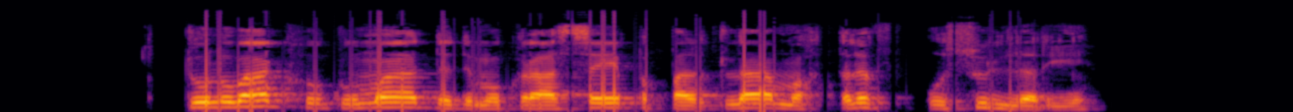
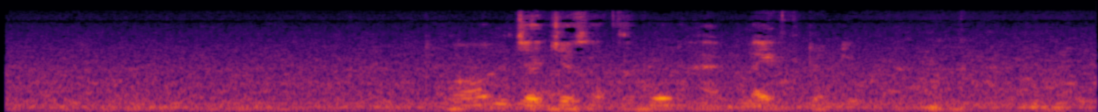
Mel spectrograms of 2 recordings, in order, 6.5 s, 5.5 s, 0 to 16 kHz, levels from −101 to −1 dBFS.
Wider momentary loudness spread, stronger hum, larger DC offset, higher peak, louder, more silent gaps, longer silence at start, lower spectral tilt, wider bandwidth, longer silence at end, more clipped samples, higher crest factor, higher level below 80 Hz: about the same, 13 LU vs 15 LU; neither; neither; first, -8 dBFS vs -16 dBFS; first, -26 LUFS vs -39 LUFS; first, 4.60-4.64 s vs none; first, 0.95 s vs 0.05 s; first, -6 dB/octave vs -4.5 dB/octave; about the same, 11 kHz vs 11.5 kHz; first, 1 s vs 0 s; neither; about the same, 18 dB vs 22 dB; about the same, -62 dBFS vs -62 dBFS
